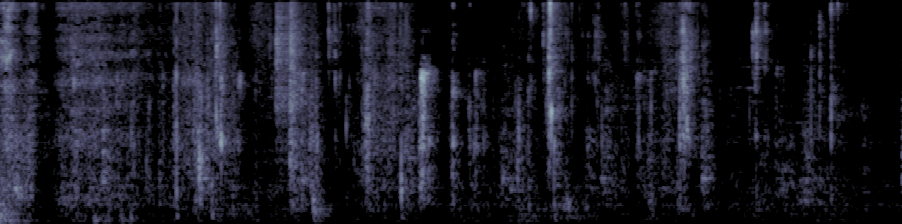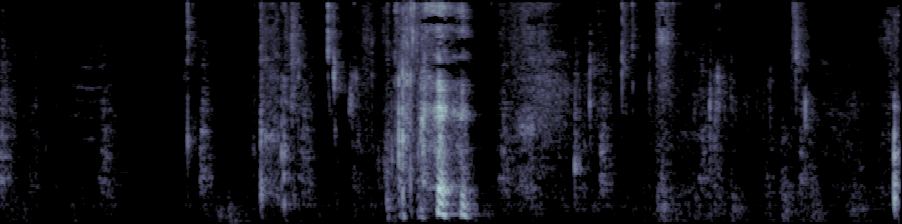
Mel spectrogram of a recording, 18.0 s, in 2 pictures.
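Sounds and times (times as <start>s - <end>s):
person chewing: 0.0s - 8.5s, 10.9s - 13.5s, 14.5s - 17.2s.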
